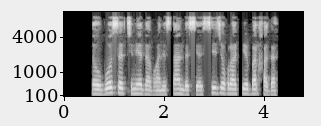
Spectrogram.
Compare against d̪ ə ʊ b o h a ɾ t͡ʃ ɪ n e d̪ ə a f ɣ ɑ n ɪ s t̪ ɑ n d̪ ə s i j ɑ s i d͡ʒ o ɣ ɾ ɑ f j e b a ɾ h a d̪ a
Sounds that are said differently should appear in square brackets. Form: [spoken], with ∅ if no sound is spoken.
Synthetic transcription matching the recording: d̪ ə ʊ b o [s] a ɾ t͡ʃ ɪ n e d̪ ə a f ɣ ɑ n ɪ s t̪ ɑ n d̪ ə s i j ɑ s i d͡ʒ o ɣ ɾ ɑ f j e b a ɾ [x] a d̪ a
